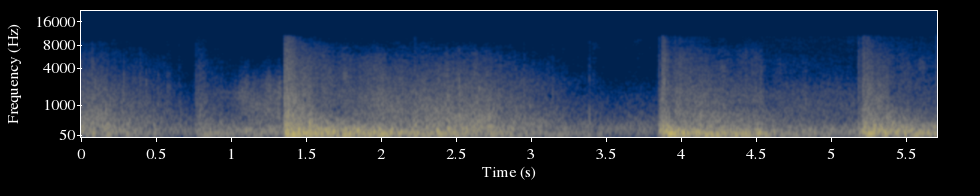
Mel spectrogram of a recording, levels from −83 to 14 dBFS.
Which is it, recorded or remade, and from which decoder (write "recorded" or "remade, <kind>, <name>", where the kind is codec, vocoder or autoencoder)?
recorded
